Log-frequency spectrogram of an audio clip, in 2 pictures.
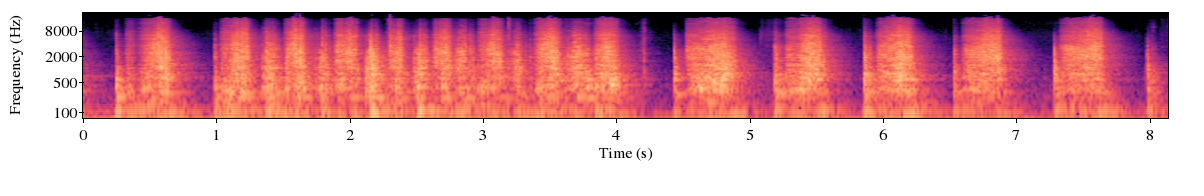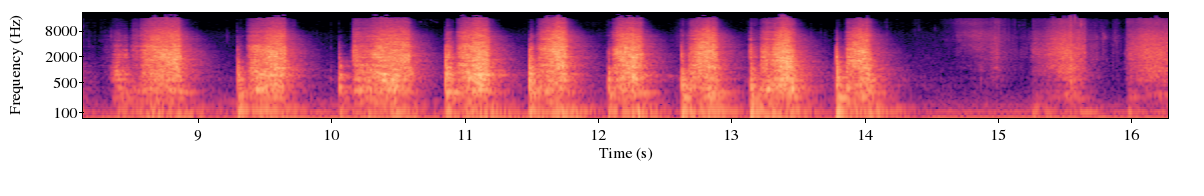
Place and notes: Umeå. Violin makers workshop.
Planing, measuring, marking.
Umeå, Sweden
